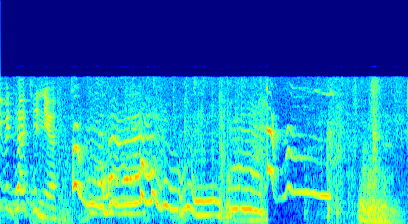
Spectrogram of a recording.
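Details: Kirby and Hoover, two young male Treeing Walker Coonhounds aged four months, let out stepped, wavering howls and whimpers that drop in pitch, broken by brief noisy bursts near the close.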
